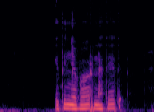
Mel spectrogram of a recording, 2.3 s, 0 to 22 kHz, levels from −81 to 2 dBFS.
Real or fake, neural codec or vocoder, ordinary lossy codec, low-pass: real; none; none; none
